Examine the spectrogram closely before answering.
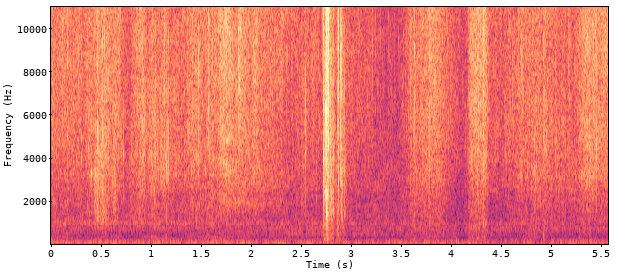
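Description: A hand rustles through dry grass.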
